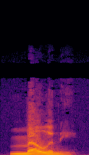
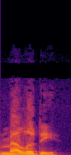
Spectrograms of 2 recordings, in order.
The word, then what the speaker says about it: Melanie: probably forgot her name her name is Melanie Vogel not melody welcome Melanie Vogel that's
